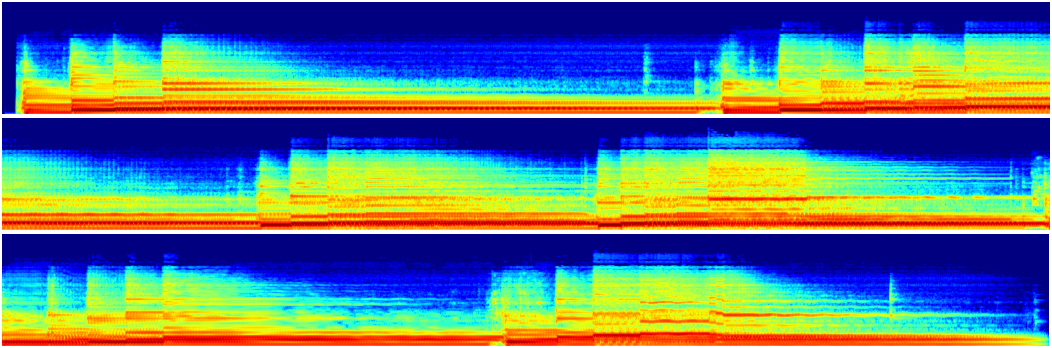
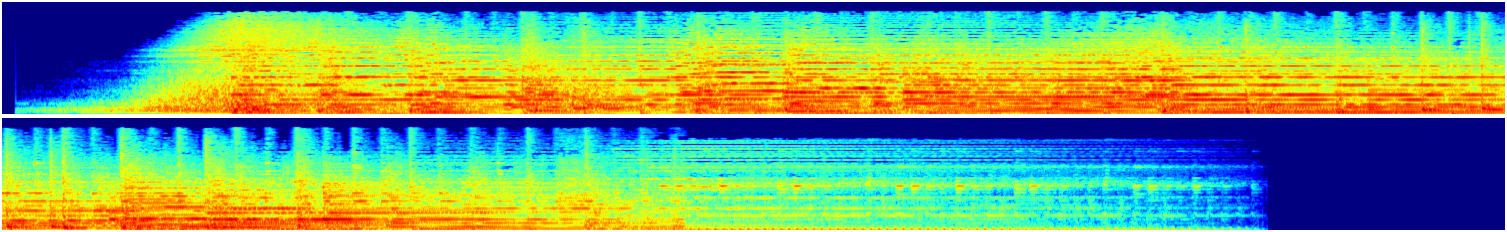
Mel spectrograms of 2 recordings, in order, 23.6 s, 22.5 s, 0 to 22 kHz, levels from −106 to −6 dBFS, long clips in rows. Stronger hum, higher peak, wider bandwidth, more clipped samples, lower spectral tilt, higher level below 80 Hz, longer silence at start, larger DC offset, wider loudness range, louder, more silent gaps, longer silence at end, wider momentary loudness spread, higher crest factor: neither; about the same, -2 dBFS vs -2 dBFS; second, 6 kHz vs 15.5 kHz; neither; first, -9.5 dB/octave vs -5.5 dB/octave; about the same, -30 dBFS vs -32 dBFS; second, 0.15 s vs 0.75 s; neither; second, 3 LU vs 16 LU; first, -14 LUFS vs -17 LUFS; neither; second, 0.15 s vs 2.65 s; second, 7 LU vs 19 LU; about the same, 12 dB vs 16 dB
